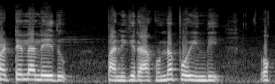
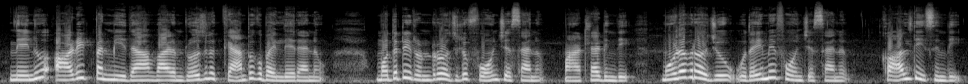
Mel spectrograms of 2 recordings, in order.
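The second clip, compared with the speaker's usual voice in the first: ordinary delivery, nothing marked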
